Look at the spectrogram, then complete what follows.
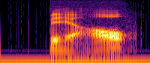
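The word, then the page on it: biao: tone 3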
